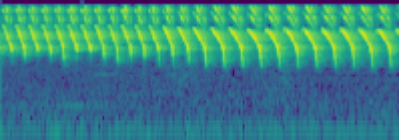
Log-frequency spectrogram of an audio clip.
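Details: Long-singing canary with a special variation, used as a lure for canaries that have stopped singing; rapid high downslurred notes repeat steadily, spacing out slightly toward the end.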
